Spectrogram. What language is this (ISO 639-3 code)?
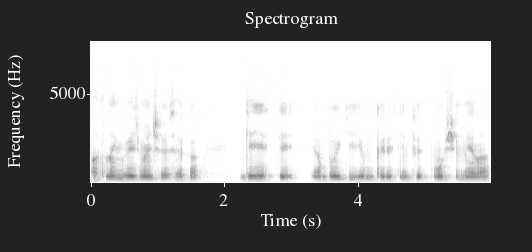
kas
